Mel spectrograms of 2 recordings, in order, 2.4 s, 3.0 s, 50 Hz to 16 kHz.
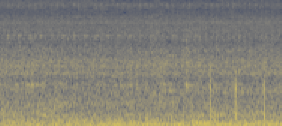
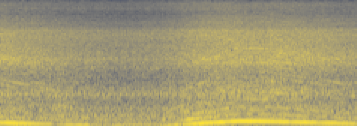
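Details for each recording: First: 2017 Toyota Vios dual VVT-i idling, alternator bearing, water pump and tensioner already replaced: low uneven hum with faint light ticks — CVT transmission noise traced to deformed transmission oil strainer; fluid change planned. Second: Toyota Vios after replacing the automatic transmission fluid, revved in park: revs rise and fall smoothly with no droning hum, and the earlier transmission noise seems gone; normal CVT operation.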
